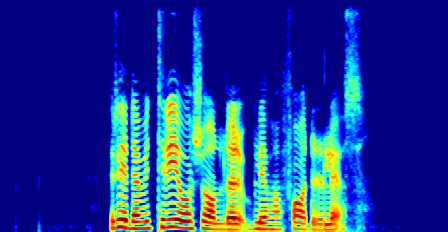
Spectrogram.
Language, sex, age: Swedish, female, 27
